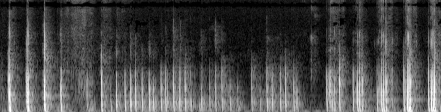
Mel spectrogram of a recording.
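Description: Fingertips tap and scratch the soft crown of a dark Polo cotton baseball cap with a red logo, held in the hands. The sound is a quick run of dull, muffled taps centered in the low midrange, with almost no bright content. Louder, separate taps open and close the clip, with a faster, softer patter of tapping and scratching in between.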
